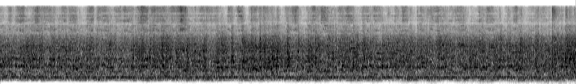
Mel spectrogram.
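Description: Loud, steady Indian procession band music with drums and percussion.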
